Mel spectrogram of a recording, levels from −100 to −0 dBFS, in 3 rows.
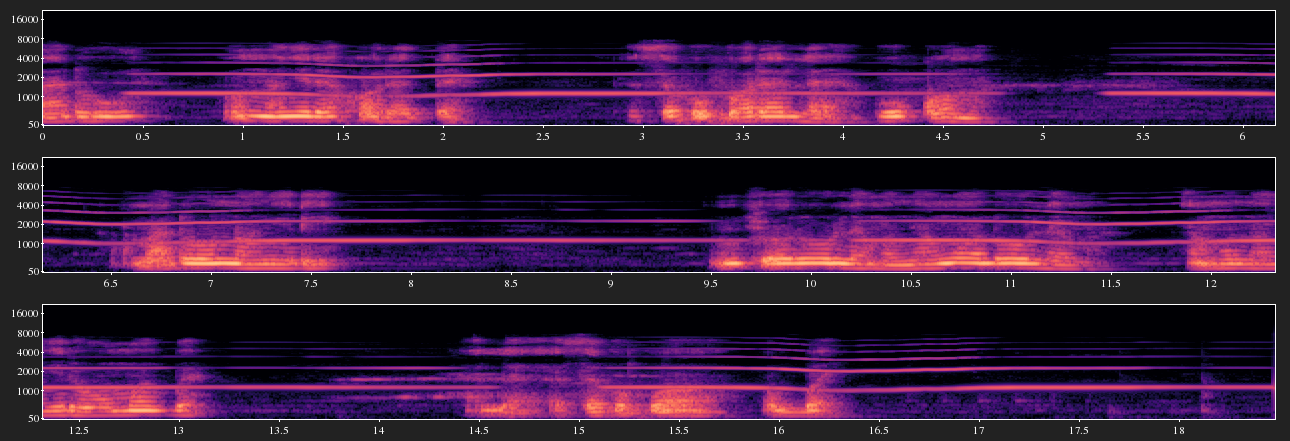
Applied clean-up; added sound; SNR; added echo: none; Wind instrument, woodwind instrument; 16 dB; reverberation time 0.3 s.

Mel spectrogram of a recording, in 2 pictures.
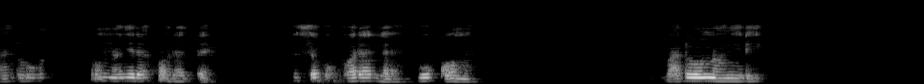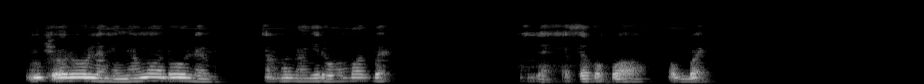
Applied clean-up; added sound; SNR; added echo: neural mask model DeepFilterNet 3.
